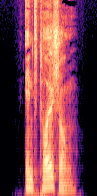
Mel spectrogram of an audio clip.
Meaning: 1. disappointment, let-down, bummer, frustration 2. disenchantment, disillusionment, disillusion 3. anticlimax
- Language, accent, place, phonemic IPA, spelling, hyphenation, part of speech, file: German, Germany, Berlin, /ɛntˈtɔɪ̯ʃʊŋ/, Enttäuschung, Ent‧täu‧schung, noun, De-Enttäuschung.ogg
